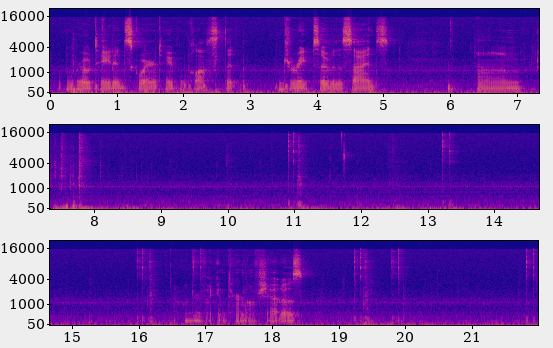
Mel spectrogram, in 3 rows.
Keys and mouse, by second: 0.0 middle click, 0.5 shift+middle drag, 1.6 shift+middle drag, 2.1 shift+middle drag, 2.9-3.5 middle drag, 4.1-6.0 middle drag, 7.4 g, 13.4 click, 17.0 click, 19.8 click.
